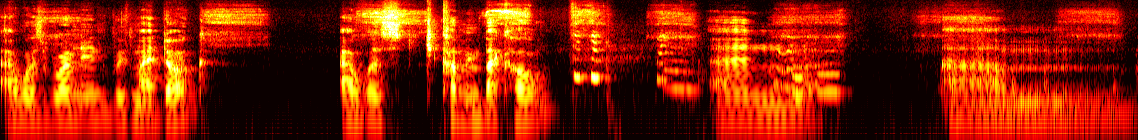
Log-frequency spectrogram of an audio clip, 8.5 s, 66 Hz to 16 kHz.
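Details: Man, former professional footballer, who had a stroke at 36 two years earlier, initially severe aphasia, still with word-finding difficulties; aphasia with word-finding difficulty.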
